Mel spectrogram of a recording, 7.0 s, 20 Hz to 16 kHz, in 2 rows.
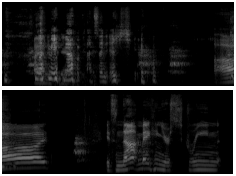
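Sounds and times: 
greyhound barking: 0:00.0 - 0:00.7, 0:02.1 - 0:02.9, 0:04.6 - 0:04.8
laughter: 0:00.0 - 0:02.3, 0:03.2 - 0:04.1
speech: 0:00.5 - 0:02.4, 0:03.3 - 0:04.3, 0:05.0 - 0:06.8
greyhound yelp: 0:02.1 - 0:02.9, 0:04.6 - 0:04.8.

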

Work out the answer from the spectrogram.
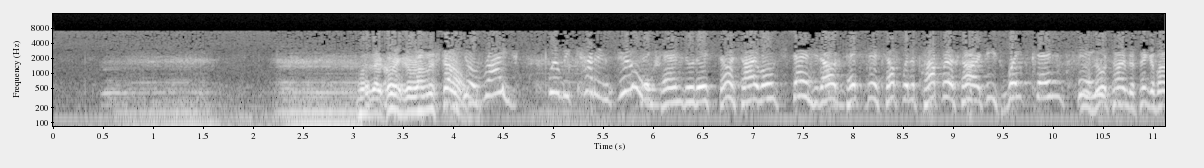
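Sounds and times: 
low rumble: 0:00.0 - 0:08.3
deep droning tanker ship horn sounding warning blasts at a submarine: 0:00.4 - 0:05.9
speech: 0:03.0 - 0:11.1.

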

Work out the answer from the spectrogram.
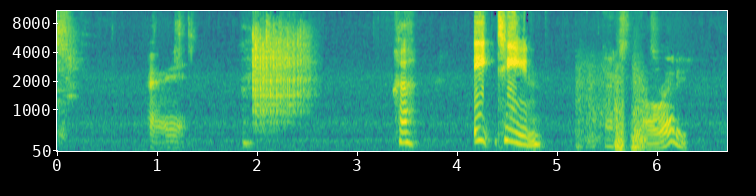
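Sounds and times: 
speech: 0:00.9 - 0:02.2, 0:03.4 - 0:06.4
dice rattling and tumbling across a hard table: 0:01.9 - 0:02.6.

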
